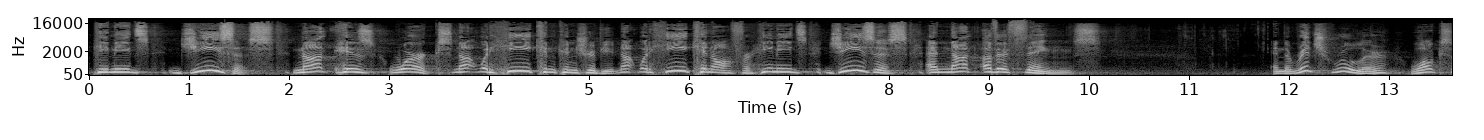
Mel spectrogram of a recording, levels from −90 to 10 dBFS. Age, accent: 50-69, American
